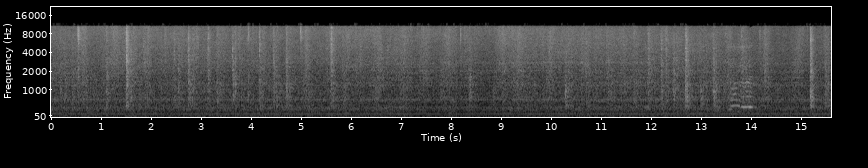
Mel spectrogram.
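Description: Halupki filling of meat and short-grain rice stirred and cooking in a pan, a steady soft sizzle with scraping strokes of the spoon, while a person talks over it.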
